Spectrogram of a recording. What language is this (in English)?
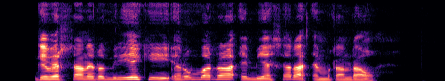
Masai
